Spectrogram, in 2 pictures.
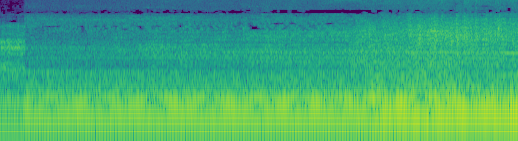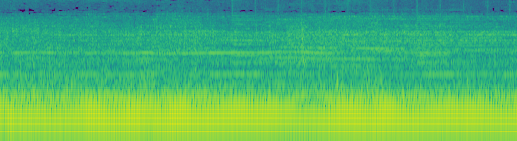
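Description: A tractor engine rumbles steadily and grows louder as it comes closer.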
